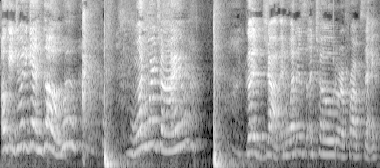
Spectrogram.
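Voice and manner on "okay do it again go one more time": high, loud cheer-them-on call; rally the jumpers, pitched up and loud. Real, not acted. Teacher urging kids to jump once more, calling out loudly.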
